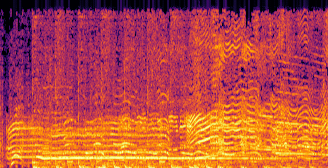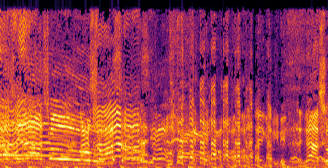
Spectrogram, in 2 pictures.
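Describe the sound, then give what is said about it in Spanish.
A crowd of people shouting and cheering at full volume, a dense, continuous roar of high excited voices with whoops and yells rising and falling throughout. “Así estaban gritando ayer en mi casa cuando yo estaba dormida.”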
